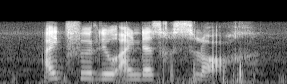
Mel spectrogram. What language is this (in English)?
Afrikaans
